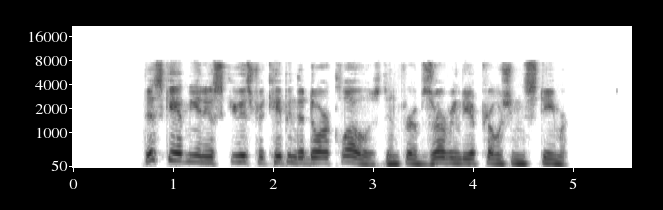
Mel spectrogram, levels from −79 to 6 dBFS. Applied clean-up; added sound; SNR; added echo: none; none; none; none.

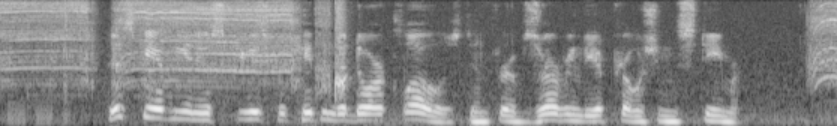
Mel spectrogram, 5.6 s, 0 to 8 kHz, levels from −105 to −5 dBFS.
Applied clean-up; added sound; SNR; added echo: none; Camera; 4 dB; none.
